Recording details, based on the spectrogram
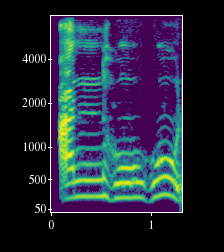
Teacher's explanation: Anh huu domah domahnya disempurnakan ee mencucuk ya hu didorong dari pangkal tenggorokan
